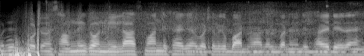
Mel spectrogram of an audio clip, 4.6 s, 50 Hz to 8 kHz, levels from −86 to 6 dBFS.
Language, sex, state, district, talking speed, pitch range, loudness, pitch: Hindi, male, Madhya Pradesh, Umaria, 290 wpm, 110-120 Hz, -19 LUFS, 115 Hz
